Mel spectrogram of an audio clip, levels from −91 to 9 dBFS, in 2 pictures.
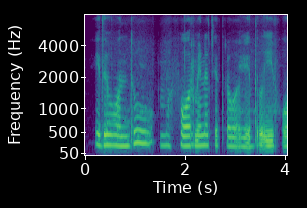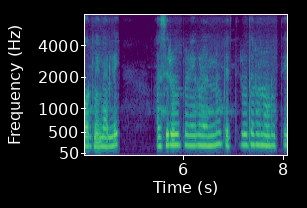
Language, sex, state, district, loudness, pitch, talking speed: Kannada, female, Karnataka, Koppal, -17 LUFS, 215 Hz, 65 wpm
